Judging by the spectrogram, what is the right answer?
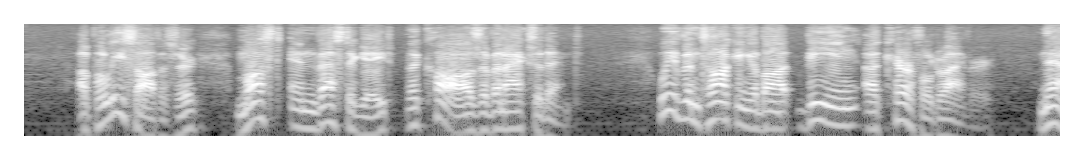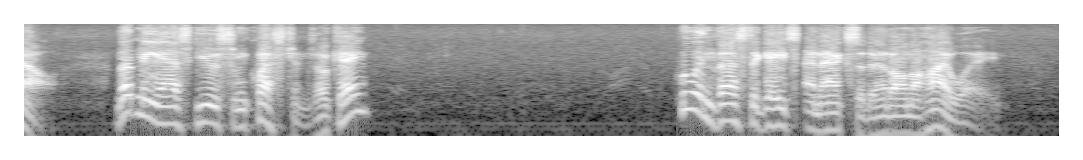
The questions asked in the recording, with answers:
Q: Who investigates an accident on the highway?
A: A police officer.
